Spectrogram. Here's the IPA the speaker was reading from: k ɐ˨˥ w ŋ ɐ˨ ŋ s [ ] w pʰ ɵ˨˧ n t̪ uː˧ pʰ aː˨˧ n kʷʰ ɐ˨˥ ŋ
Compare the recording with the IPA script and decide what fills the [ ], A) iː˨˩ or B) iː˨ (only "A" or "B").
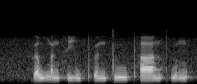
A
